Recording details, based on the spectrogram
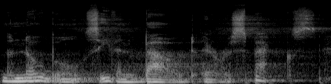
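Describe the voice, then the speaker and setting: A woman voicing a prickly, wounded female dragon in an intimate ASMR roleplay, speaking haltingly and slipping into whispers. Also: rumbling low, gravelly, mellow, heavily acted. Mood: haunted, confiding. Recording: roomy long reverb, faint ambient noise.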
